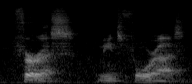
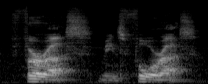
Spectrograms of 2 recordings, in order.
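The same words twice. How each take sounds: First: A quieter, slow restatement of "for us"; softer repeat. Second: Slowly and deliberately, "For us" said twice; slow, clear explanation. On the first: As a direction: say "For us means for us" again softer and slowly, as a quiet aside. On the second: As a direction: say "For us means for us" slowly and a little louder, spelling it out. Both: Shown as a demonstration. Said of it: "this guy speaks with such an accent".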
